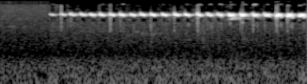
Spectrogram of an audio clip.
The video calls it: 火冠戴菊的叫聲/Sound of Common Firecrest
